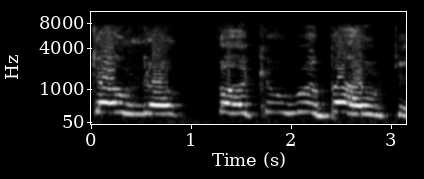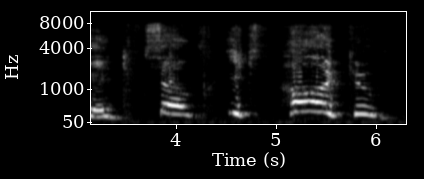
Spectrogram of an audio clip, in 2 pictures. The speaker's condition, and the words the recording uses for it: Dysarthria. Yeah, no, it just sounds like, you know, I having talked to you for the last few minutes now, you're very easy to understand.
